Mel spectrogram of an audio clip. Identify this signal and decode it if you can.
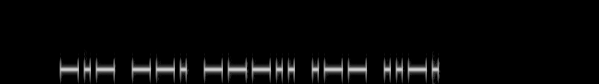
Morse code, heard as a keyed tone, about 20 wpm, 700 Hz. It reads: KG8WF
